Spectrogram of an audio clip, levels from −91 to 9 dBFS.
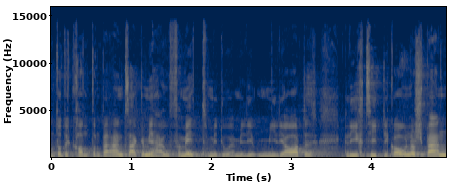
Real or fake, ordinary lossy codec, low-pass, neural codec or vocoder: fake; none; 14.4 kHz; vocoder, 48 kHz, 128 mel bands, Vocos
